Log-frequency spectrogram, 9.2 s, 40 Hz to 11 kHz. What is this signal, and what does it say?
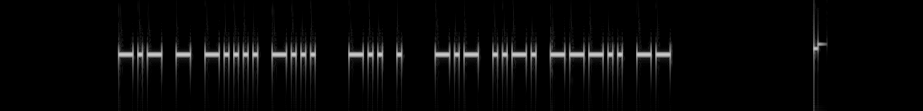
Morse code, heard as a keyed tone, about 25 wpm, 700 Hz. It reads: KT6B DE KF8M
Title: USA Callsign DE Callsign - 4 Characters - 25wpm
